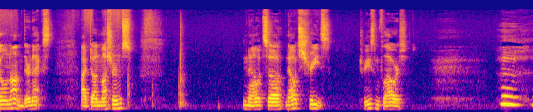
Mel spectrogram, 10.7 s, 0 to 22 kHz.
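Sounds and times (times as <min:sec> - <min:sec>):
speech: 0:00.0 - 0:02.7, 0:03.6 - 0:03.8, 0:04.9 - 0:06.6, 0:07.2 - 0:08.2, 0:10.0 - 0:10.6
breathy voiced exhalation with a low hum: 0:10.0 - 0:10.6
brief vocal sound: 0:10.0 - 0:10.6.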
